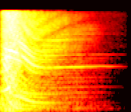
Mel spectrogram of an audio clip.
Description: extraspeed.wav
